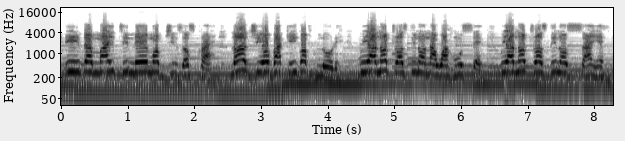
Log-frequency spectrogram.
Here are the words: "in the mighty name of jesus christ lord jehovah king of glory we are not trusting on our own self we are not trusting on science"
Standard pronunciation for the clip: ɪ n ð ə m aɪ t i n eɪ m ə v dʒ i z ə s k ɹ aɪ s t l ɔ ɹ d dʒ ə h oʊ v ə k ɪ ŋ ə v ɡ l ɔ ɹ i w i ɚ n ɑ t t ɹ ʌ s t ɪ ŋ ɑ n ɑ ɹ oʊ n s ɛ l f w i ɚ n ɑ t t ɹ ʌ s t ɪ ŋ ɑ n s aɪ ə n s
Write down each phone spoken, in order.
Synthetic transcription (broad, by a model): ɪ n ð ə m aɪ t i n eɪ m ə v dʒ i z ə s k ɹ aɪ s t l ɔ dʒ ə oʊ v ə k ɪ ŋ ə v ɡ l ɔ ɹ i w i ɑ n ɑ t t ɹ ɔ s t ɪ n ɑ n ɑ w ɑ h s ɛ f w i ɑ n ɑ t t ɹ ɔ s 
